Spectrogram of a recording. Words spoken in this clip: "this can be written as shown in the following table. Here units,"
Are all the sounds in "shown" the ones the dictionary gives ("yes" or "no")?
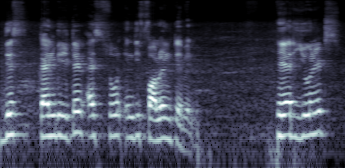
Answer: no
